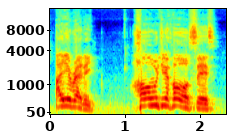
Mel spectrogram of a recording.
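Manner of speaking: ordinary talk, nothing marked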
